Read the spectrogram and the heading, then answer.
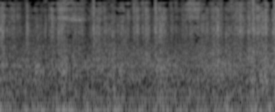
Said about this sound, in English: You can probably hear it raining in the mic.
